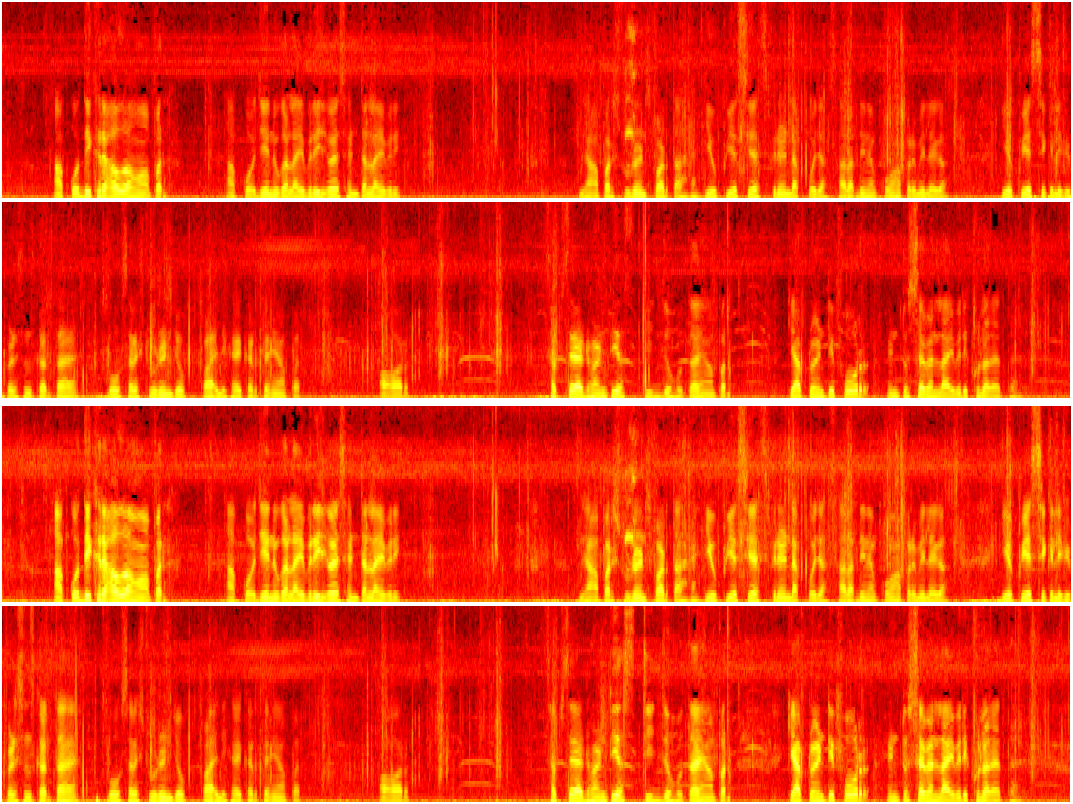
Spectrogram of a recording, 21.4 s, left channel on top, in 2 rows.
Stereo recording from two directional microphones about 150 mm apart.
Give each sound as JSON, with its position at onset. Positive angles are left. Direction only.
{"t": 0.5, "sound": "speech", "side_deg": -25}
{"t": 0.7, "sound": "speech", "side_deg": 0}
{"t": 5.8, "sound": "speech", "side_deg": 10}
{"t": 6.5, "sound": "speech", "side_deg": -5}
{"t": 9.9, "sound": "speech", "side_deg": 10}
{"t": 10.5, "sound": "speech", "side_deg": -5}
{"t": 12.9, "sound": "speech", "side_deg": -10}
{"t": 16.2, "sound": "speech", "side_deg": -10}
{"t": 17.3, "sound": "speech", "side_deg": 0}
